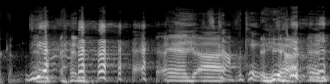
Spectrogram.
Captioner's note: laughs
